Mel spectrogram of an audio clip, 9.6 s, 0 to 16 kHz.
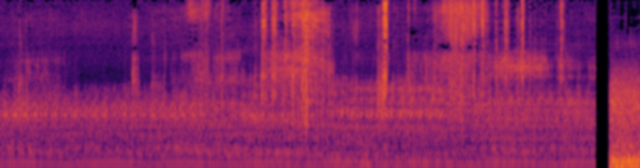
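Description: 1998 Volvo V70 turbo diesel engine idling steadily, still cold just after a cold start at −15 °C, with scattered faint clicks over it. Near the end the sound cuts out for a moment and gives way to much louder noise.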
